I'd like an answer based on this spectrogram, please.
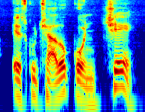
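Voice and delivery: usual speaking voice

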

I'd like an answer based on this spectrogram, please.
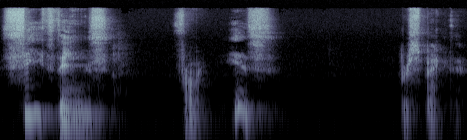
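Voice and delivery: soft words fading to a whisper, long pauses; hushed scripture reading. Acted. Preacher closing the Colossians passage, hushed. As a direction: trail down into a reverent whisper. Scripture line ends in hush.

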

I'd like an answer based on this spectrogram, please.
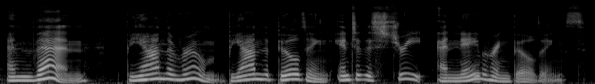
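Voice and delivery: slow, soft meditation voice; soft spa whisper. Acted. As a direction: guide them into calm, slowly. Leads a guided meditation.

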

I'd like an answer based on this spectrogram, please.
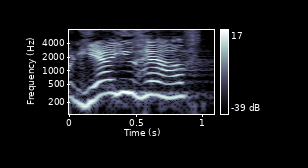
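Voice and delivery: high, loud grudging admission; acted heated concession. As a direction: give in while still arguing loudly. Balaam concedes in the heated argument.

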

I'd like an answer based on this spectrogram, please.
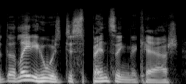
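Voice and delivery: normal talking voice

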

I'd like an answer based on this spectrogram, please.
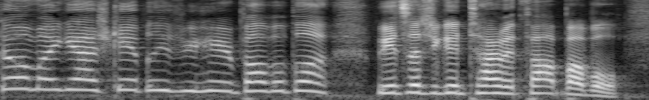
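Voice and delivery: high, squealing fan gush; mock high-pitched excitement; gushing greeting. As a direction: imitate friends squealing with delight at a reunion. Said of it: "and everyone's like".

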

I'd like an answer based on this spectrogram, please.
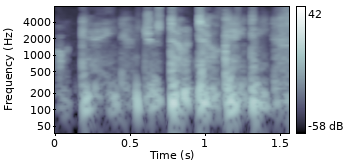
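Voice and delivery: hushed unvoiced whisper; conspiratorial aside; whispered plea. Dad begging God to keep it from his wife, whispering.

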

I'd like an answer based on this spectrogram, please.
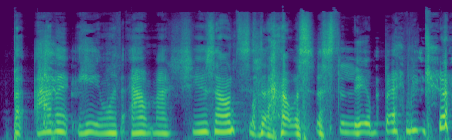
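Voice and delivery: put-on high, laughing baby-girl voice. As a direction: whine it like a toddler. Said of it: "She's like".

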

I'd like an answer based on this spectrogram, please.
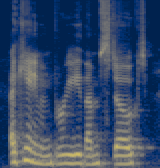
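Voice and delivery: ordinary delivery

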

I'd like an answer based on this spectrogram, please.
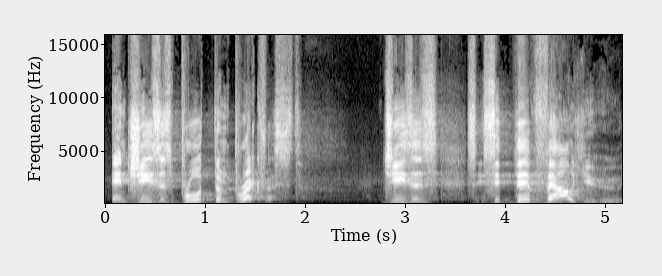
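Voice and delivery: loud, high-pitched pulpit preaching; full-force preaching. Acted. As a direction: preach it out to the whole room with fire.

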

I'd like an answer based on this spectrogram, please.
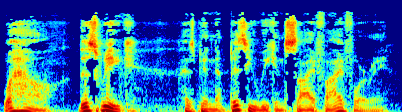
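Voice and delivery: ordinary talk, nothing marked

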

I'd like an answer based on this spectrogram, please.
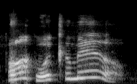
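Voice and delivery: slow, high, drawn-out show title; mock show announcer. Host jokingly names cohost's talk show, mock announcer. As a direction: stretch out the pretend show's name.

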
